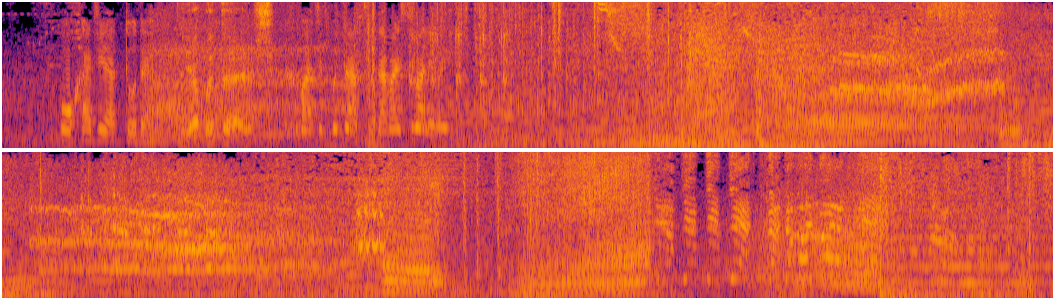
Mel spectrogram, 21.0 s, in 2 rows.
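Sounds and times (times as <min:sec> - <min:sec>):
car engine revving hard: 0:14.3 - 0:17.1.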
